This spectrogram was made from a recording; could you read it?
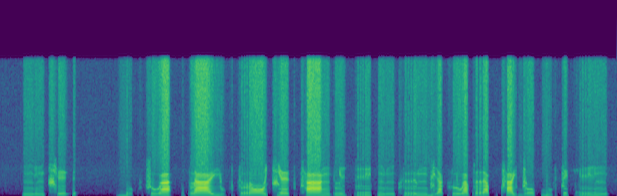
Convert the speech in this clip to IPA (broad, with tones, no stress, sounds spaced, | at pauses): ŋ i˩˦ n t͡ɕʰ e˨˩ ʔ | b o˥˩ k̚ s u˦˥ a̯ | p l aː˧ j u˨˩ k̚ t r ɔː˦˥ t͡ɕ ɛː˥˩ k̚ tʰ aː˥˩ ŋ p l i˦˥ ʔ p r i˥˩ t̚ ŋ ɯ˨˩ ŋ kʰ r ɯ˦˥ ŋ d i˨˩ a̯ kʰ l u˦˥ a̯ p r a˨˩ p̚ tʰ a˧ j d oː˨˩ p̚ b u˥˩ ʔ t e˥˩ k̚ r i˥˩ n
